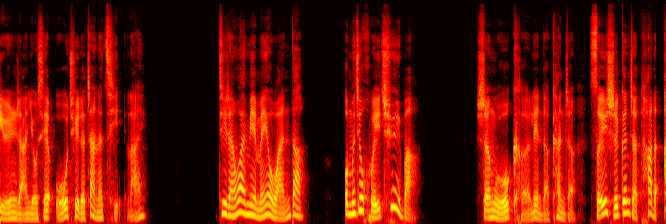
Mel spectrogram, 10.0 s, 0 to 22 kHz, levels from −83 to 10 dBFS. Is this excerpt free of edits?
yes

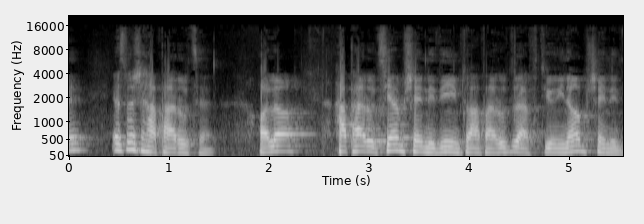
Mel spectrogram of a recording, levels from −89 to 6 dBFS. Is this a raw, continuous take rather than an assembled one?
yes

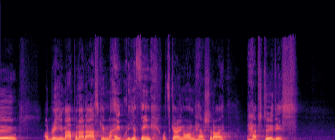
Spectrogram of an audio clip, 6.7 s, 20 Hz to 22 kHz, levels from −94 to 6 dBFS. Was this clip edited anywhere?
no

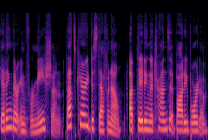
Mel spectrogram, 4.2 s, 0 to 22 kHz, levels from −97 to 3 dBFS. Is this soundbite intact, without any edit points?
no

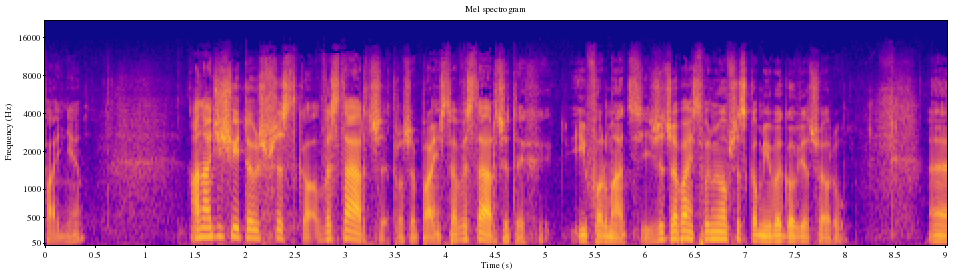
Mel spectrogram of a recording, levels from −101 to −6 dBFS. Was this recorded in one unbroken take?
yes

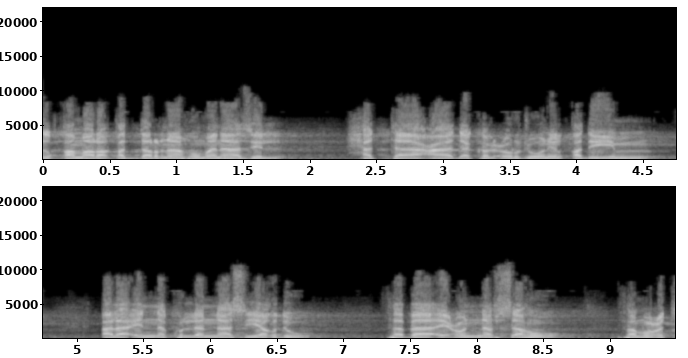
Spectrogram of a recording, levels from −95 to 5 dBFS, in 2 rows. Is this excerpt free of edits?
yes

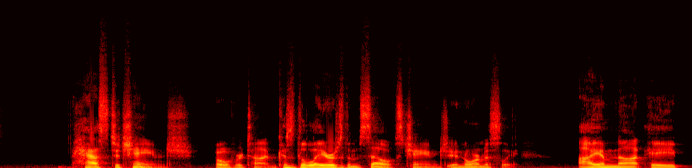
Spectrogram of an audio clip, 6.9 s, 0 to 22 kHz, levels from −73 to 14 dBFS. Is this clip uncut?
yes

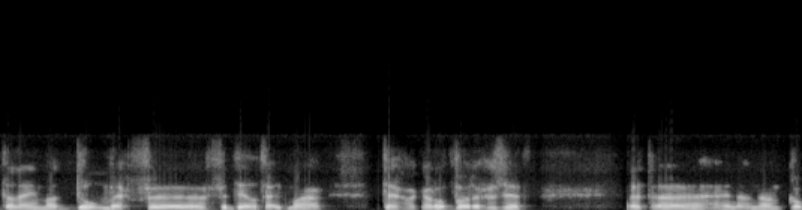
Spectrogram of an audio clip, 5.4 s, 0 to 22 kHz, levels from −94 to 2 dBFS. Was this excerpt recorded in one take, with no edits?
no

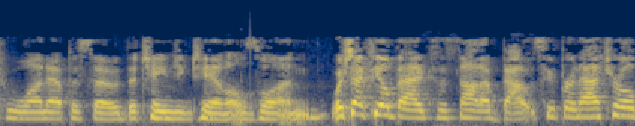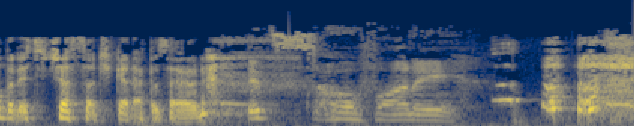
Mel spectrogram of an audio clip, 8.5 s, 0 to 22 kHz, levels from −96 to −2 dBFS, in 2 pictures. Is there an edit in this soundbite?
no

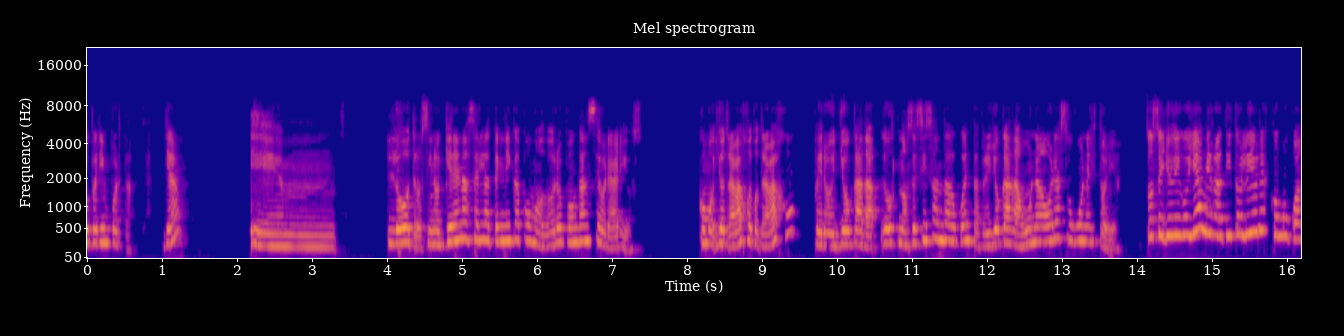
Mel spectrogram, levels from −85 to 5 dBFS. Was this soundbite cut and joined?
yes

